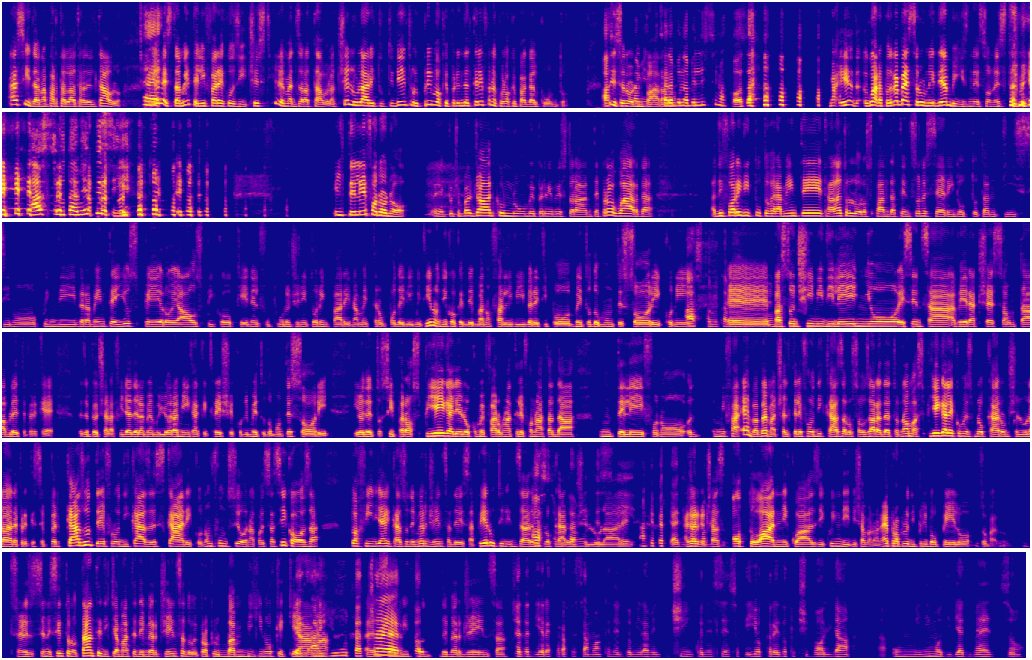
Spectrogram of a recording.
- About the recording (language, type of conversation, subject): Italian, podcast, Come gestisci la pressione dei like e dei confronti?
- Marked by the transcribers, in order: "tavolo" said as "taolo"; chuckle; in English: "business"; laughing while speaking: "onestamente, adesso che ci pen"; laugh; "c'abbiam" said as "abbam"; in English: "span"; tapping; stressed: "spiegaglielo"; stressed: "spiegale"; stressed: "caso"; "qualsiasi" said as "qualsasi"; unintelligible speech; unintelligible speech; "proprio" said as "propio"; stressed: "bambino"; "servizio" said as "servizo"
